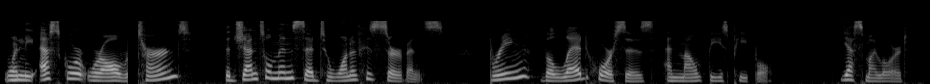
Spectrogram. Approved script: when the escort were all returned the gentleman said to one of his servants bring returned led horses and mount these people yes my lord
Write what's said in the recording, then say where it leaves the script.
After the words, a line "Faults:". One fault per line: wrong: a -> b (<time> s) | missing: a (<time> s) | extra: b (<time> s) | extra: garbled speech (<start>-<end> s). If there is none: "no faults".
when the escort were all returned the gentleman said to one of his servants bring the led horses and mount these people yes my lord
Faults:
wrong: returned -> the (5.4 s)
